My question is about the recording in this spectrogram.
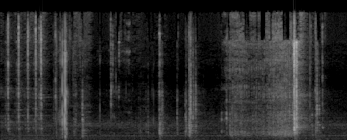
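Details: Second-hand typewriter, dirty from years of sitting, before cleaning: crisp separate key clacks at uneven typing pace, nothing sticking or grinding; mechanism works despite the dirt.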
